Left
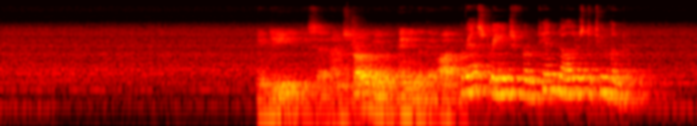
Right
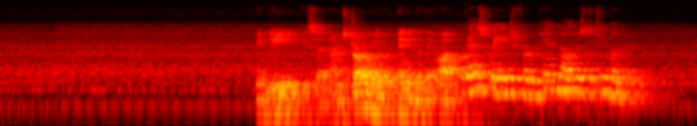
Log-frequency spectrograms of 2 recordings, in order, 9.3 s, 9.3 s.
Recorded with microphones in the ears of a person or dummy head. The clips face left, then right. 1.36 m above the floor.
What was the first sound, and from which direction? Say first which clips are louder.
A man speaking: right 1 dB; 50° right (ahead or behind).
